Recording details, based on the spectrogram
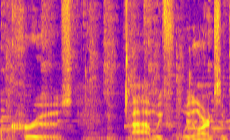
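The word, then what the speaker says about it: krewe: I guess the word crew is a fancy spelling of it's spelled K R E W we e and it's a fancy spelling of how we spell crew c r e w to sound old school and and mysterious evidently.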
